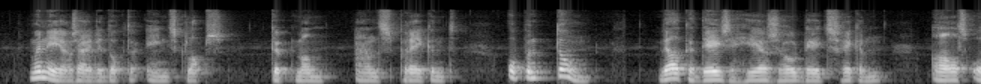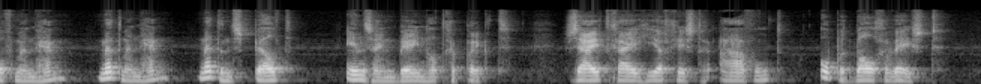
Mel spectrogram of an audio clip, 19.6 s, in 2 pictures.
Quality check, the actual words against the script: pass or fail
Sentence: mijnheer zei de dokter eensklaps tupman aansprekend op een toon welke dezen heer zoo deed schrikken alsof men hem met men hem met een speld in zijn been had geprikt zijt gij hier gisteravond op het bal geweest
pass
